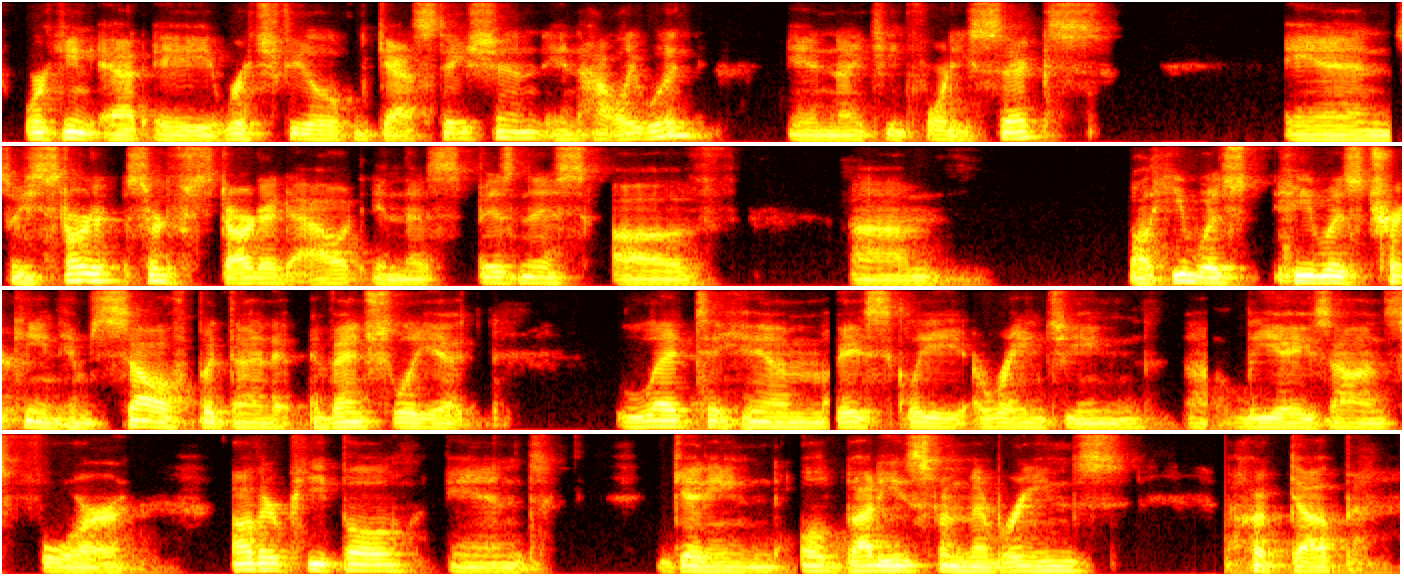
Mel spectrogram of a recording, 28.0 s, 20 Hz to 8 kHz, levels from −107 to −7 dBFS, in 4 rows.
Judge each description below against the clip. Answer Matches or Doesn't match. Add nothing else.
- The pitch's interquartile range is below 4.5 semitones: Matches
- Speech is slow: Matches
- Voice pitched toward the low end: Matches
